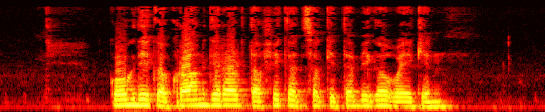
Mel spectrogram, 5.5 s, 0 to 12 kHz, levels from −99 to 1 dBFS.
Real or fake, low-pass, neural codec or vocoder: real; 9.9 kHz; none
